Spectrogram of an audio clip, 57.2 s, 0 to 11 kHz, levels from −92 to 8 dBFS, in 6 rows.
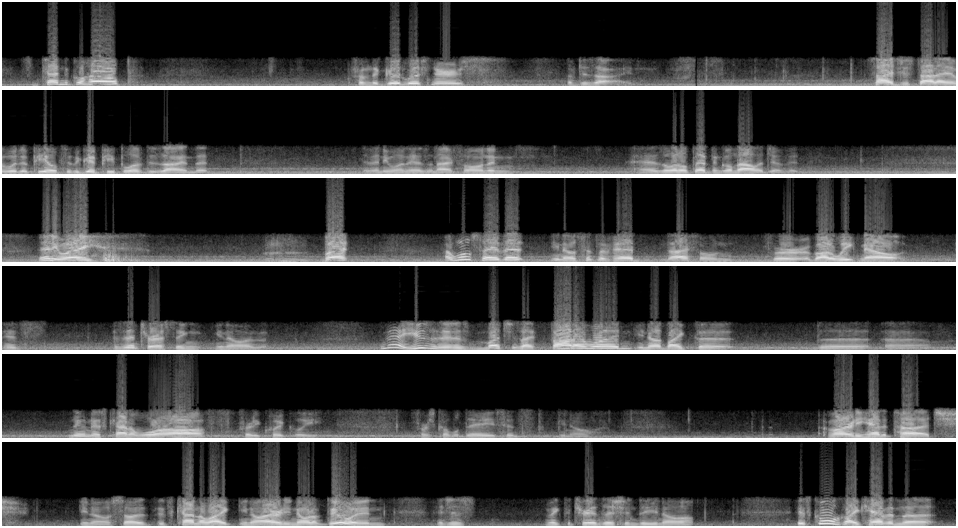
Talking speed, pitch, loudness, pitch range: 130 wpm, 150 Hz, -11 LUFS, 120-175 Hz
